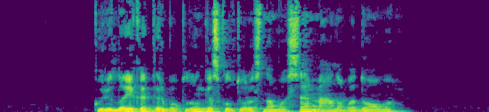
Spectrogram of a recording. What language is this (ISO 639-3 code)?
lit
